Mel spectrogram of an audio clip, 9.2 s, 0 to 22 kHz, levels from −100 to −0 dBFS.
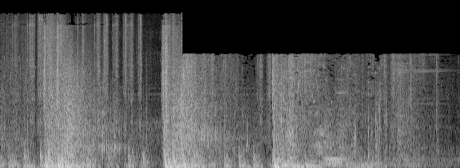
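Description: At 3.62 s the audio switches abruptly, with no gap, to an adaptive stream at a lower bitrate, and it stays degraded to the end. The connection evidently slowed, so the player fetched a cheaper encoding. Treble vanishes above 5.8 kHz, leaving the sound dull and swirly with codec artefacts. This fits a fall from roughly 128 to 24 kbit/s MP3. On a spectrogram the upper band is cut off cleanly at that instant, while the waveform shows no break.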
